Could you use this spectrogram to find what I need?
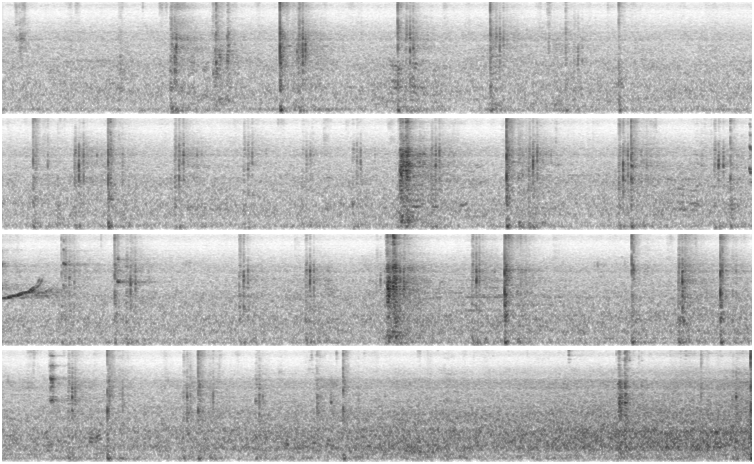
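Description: Basketballs bounce with sharp thuds on a hard outdoor court.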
